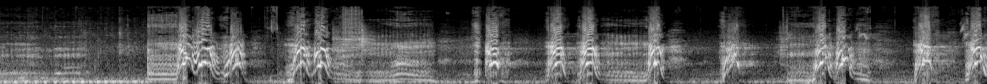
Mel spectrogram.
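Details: White dog named Teddy Bear, chained near a public road and attacking whenever approached, opens with a low growl, then fires off repeated sharp barks in quick pairs and triplets, loud and close.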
